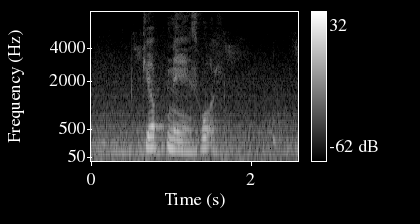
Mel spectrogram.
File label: two pairs of bulls, Tlacochahuaya Zapotec; (Spanish) dos yuntas; tiop nez gu'n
